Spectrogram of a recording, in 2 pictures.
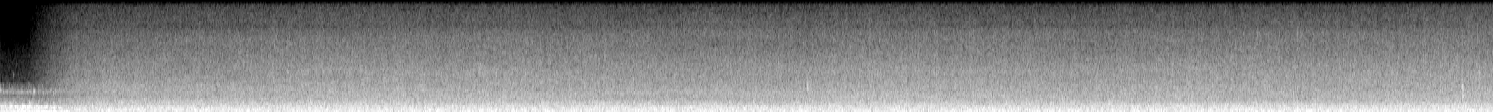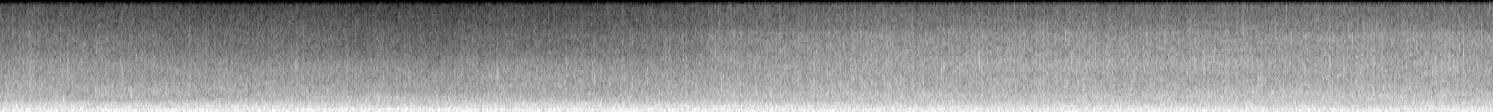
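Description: A small mountain stream rushing over rocks, a steady wash of water. Under a second in, it replaces a brief muffled underwater rush.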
